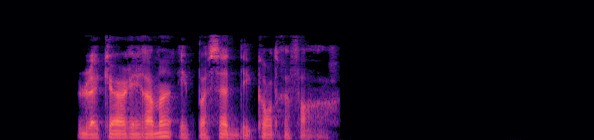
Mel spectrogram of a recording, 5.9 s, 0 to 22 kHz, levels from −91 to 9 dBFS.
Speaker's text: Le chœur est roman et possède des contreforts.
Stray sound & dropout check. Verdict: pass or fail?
pass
